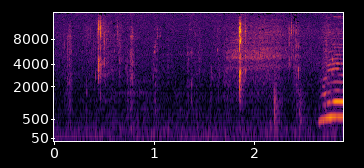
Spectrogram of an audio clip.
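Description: Someone bites into and chews a fresh, crisp tomato, producing a series of sharp crunches and wet chewing clicks at a moderate level. A short voiced hum ends the sequence.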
